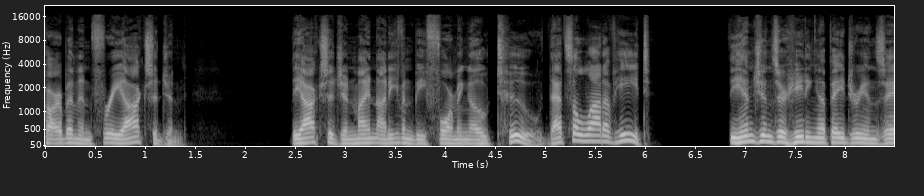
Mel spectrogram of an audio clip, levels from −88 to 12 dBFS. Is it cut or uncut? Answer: uncut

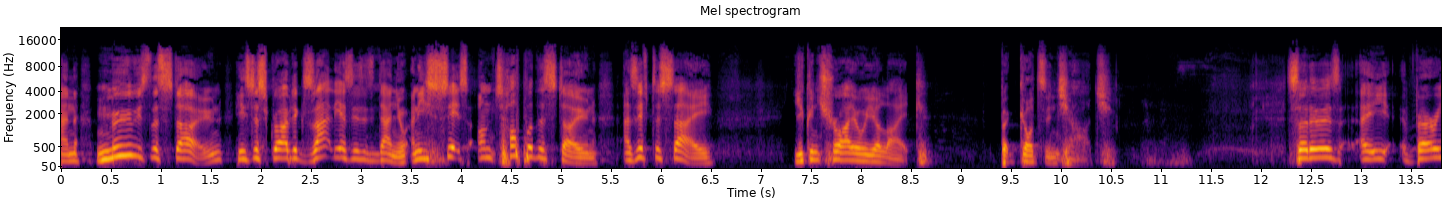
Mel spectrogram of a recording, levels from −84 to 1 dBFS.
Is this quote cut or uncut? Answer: uncut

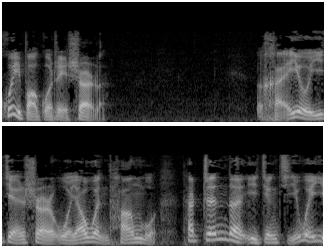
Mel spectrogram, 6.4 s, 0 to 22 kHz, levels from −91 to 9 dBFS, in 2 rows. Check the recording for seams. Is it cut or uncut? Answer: uncut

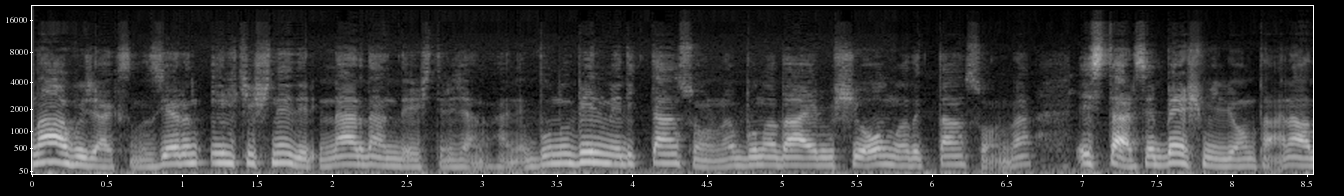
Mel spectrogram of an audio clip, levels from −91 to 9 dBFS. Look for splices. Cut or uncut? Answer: cut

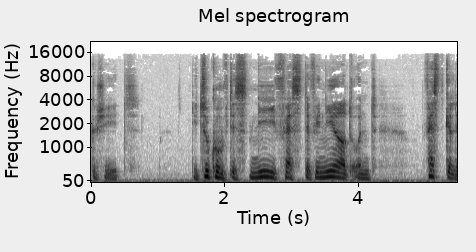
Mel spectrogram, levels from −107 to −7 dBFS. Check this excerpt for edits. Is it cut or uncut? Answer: uncut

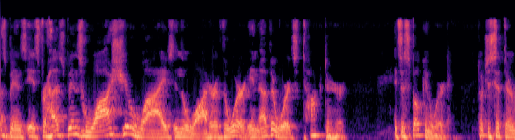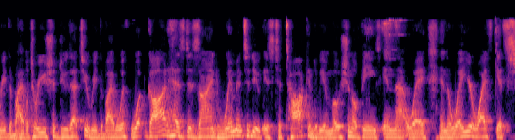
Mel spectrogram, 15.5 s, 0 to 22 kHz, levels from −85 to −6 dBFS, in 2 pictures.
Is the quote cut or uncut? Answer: cut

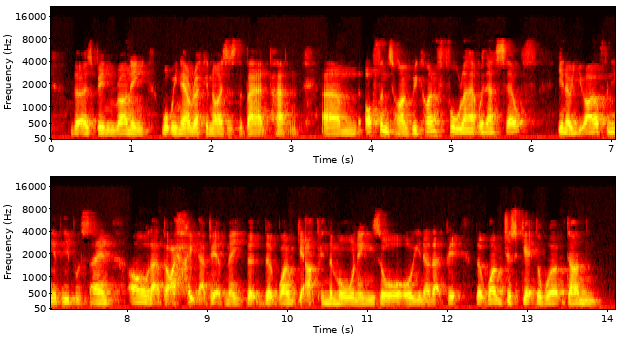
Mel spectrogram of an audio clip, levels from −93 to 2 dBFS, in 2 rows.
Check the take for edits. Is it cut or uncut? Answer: uncut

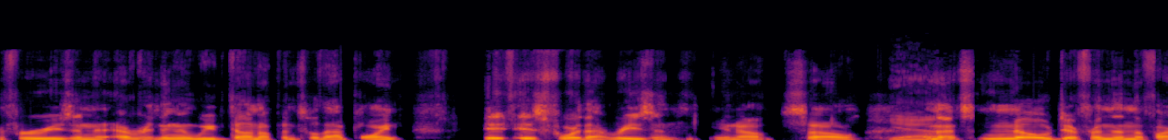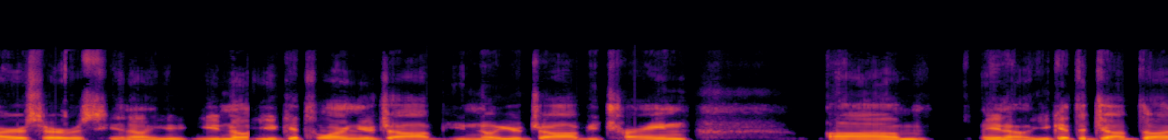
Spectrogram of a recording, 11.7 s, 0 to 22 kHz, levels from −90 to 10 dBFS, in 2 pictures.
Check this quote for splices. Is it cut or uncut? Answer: cut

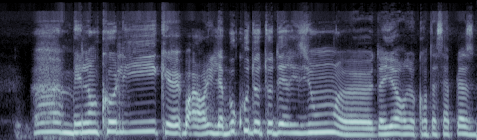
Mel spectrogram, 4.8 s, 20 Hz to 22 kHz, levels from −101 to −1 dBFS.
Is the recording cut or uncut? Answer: uncut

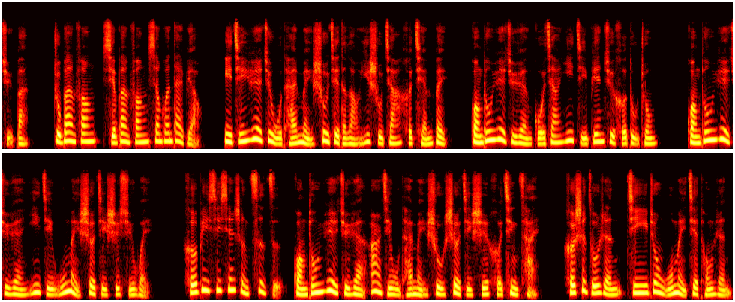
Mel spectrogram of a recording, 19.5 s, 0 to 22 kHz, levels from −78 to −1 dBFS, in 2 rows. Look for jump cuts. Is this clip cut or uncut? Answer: uncut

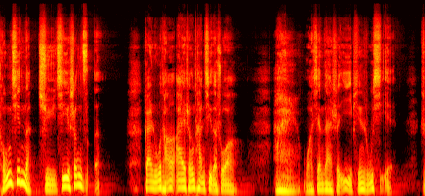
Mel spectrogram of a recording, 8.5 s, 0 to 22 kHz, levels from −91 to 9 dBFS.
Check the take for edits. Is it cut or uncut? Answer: uncut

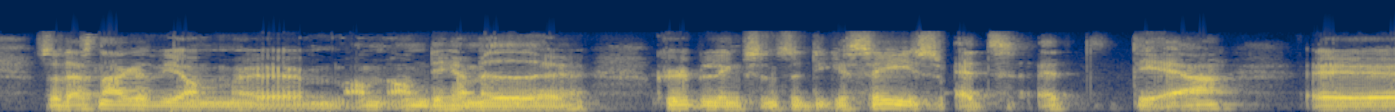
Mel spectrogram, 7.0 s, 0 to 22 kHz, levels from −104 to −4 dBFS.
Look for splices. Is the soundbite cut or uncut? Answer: cut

